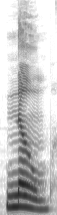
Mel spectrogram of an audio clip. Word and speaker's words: gnome: It should be pronounced like gnome. Gnome.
